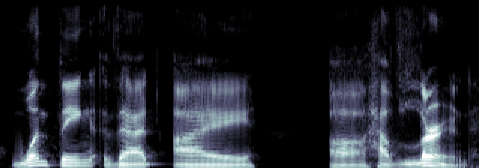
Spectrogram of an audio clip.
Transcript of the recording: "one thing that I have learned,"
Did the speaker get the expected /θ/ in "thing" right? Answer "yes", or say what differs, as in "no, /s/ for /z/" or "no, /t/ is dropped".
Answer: yes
